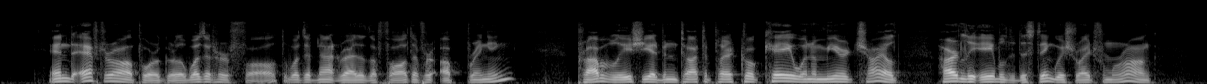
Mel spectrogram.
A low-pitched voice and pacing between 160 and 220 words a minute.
Yes: low, 115 Hz; average, 185 wpm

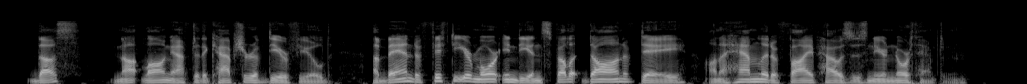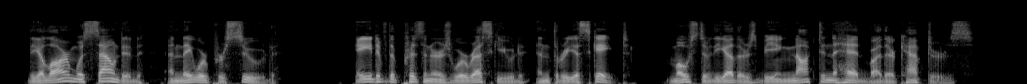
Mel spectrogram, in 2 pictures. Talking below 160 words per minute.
No: average, 165 wpm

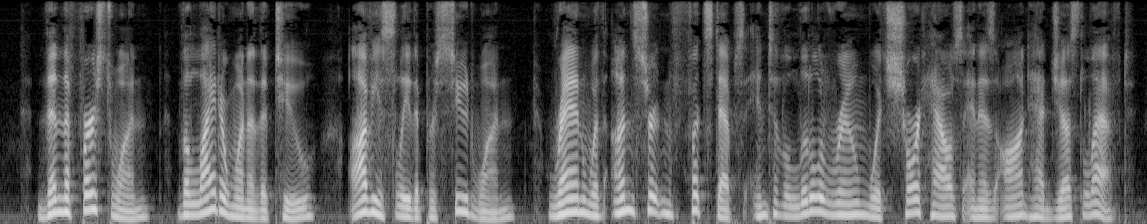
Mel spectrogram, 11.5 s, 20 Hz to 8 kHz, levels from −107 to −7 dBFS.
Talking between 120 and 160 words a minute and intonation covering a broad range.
Yes: average, 150 wpm; wide, 6.2 semitones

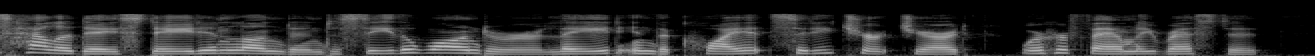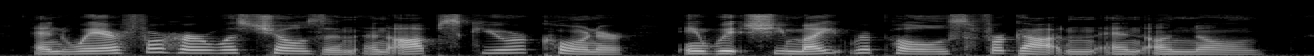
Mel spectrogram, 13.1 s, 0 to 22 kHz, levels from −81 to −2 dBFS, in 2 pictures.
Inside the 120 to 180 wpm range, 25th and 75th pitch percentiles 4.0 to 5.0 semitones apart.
Yes: average, 160 wpm; average, 4.5 semitones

